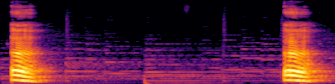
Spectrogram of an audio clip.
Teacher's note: Le son E se prononce avec la bouche légèrement ouverte et les lèvres arrondies.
